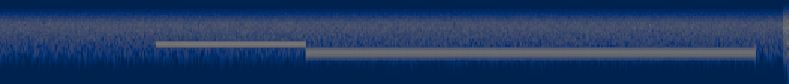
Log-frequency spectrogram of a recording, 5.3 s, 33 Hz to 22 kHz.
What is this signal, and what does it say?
Two-tone page, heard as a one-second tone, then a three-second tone, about 750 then 400 Hz, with radio hiss and a squelch burst at the end.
